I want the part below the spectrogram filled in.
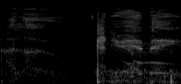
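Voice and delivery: soft, croaky, voiceless whisper. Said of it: "I'll be like".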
